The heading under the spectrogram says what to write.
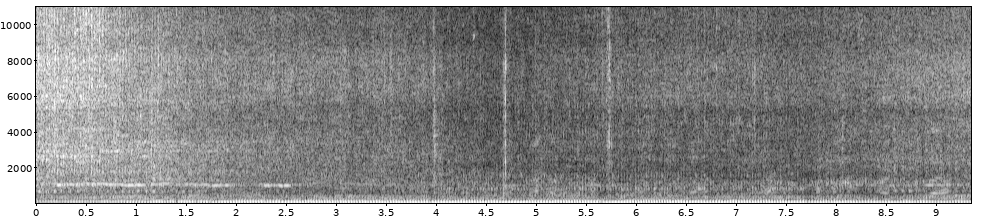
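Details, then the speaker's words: Golf 3 VR6 turbo, nearly 500 hp, first start and test run with the turbo at about 150 degrees maximum temperature: deep, steady, even rumble with no knocks, misses or rattles; idling smooth and healthy. "Ist gut, so laufen beide. Ass rein. Klingt gesund."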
